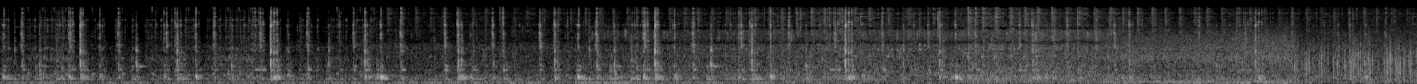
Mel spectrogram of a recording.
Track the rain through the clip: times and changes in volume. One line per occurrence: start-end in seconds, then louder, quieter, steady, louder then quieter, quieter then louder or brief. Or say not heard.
0.0-14.1 louder.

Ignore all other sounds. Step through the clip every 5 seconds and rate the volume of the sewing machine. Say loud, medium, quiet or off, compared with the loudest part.
medium, loud, loud.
